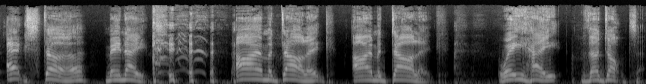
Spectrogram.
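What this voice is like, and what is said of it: Dalek robot voice, Cockney tinge. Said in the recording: “sounds like a Cockney Dalek”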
